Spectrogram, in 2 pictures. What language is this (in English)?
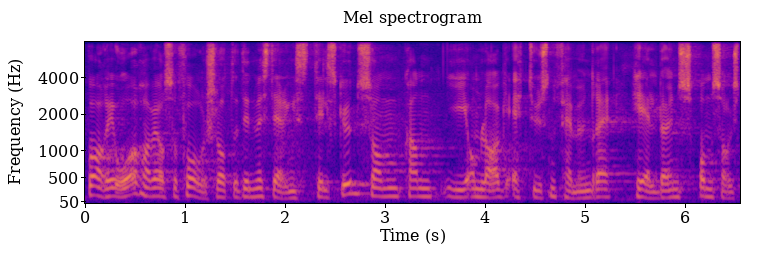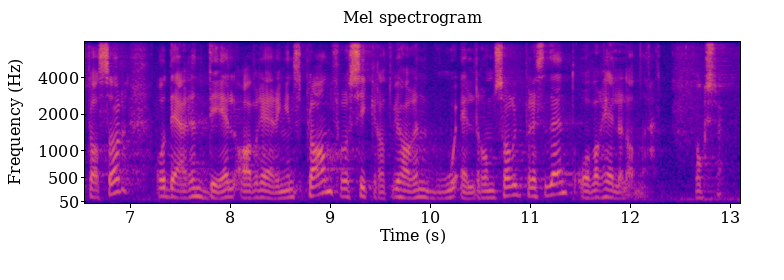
Norwegian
